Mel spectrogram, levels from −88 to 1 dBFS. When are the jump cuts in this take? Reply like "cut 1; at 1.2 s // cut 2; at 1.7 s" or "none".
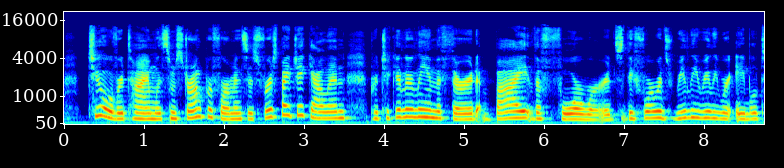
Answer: cut 1; at 3.8 s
